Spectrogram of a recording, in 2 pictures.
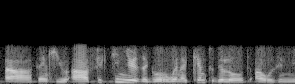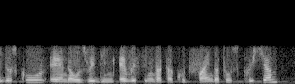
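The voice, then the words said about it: African accent. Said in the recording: “I am African, so I hope you bear with my accent.”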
